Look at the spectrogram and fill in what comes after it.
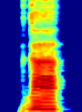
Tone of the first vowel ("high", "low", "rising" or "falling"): low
